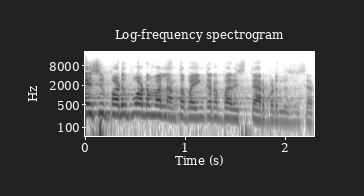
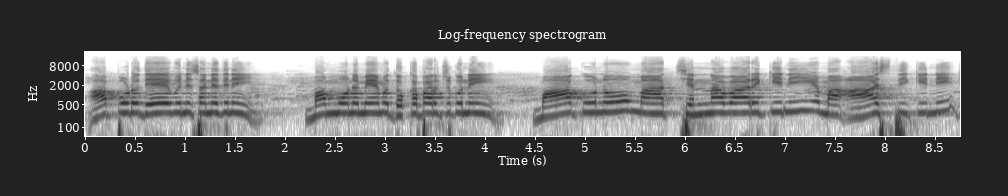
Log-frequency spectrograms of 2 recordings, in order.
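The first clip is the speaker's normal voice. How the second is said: slow, weighty reading of scripture, louder; 5 semitones higher, 5 dB louder, slower than usual. Acted. Preacher reading Ezra to his congregation, slow and solemn. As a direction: read each phrase slowly like a sacred text.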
